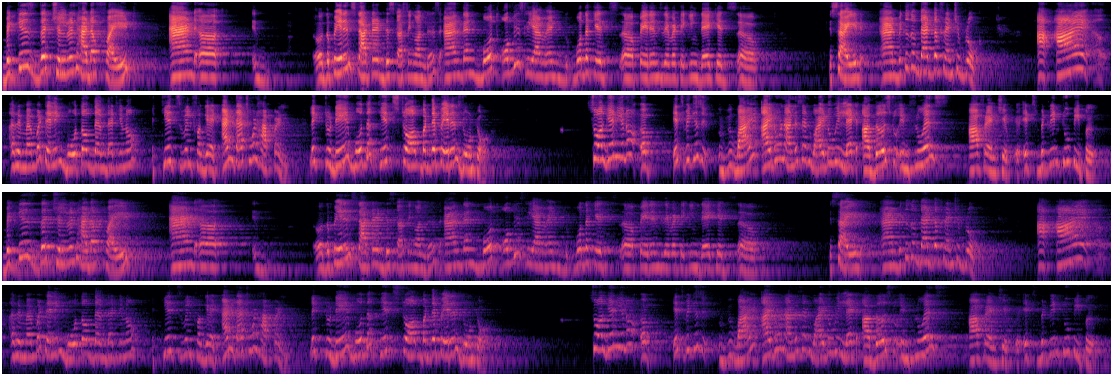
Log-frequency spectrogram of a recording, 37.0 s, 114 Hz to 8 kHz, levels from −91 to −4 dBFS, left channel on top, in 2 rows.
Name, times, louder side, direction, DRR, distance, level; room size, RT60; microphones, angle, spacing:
voice 1, 0.0-2.3 2.8-3.7 4.2-4.5 5.2-12.6 13.8-16.3 17.2-20.8 21.2-23.3 23.6-26.6 28.3-29.4 29.7-34.2 34.6-36.8, left 9 dB, 55° left, 0.3 m, -31 dB
17.0 x 10.5 x 3.2 m
head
